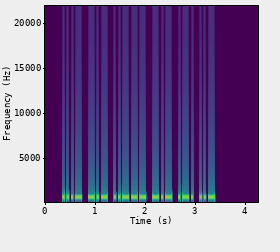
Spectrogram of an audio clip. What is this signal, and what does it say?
Morse code, heard as a keyed tone, about 28 wpm, 700 Hz. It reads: VK2KRU
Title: DXCC-100 Call Signs - 6 Characters - Repeated 2x - 28wpm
